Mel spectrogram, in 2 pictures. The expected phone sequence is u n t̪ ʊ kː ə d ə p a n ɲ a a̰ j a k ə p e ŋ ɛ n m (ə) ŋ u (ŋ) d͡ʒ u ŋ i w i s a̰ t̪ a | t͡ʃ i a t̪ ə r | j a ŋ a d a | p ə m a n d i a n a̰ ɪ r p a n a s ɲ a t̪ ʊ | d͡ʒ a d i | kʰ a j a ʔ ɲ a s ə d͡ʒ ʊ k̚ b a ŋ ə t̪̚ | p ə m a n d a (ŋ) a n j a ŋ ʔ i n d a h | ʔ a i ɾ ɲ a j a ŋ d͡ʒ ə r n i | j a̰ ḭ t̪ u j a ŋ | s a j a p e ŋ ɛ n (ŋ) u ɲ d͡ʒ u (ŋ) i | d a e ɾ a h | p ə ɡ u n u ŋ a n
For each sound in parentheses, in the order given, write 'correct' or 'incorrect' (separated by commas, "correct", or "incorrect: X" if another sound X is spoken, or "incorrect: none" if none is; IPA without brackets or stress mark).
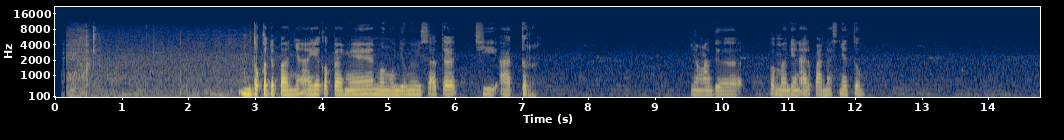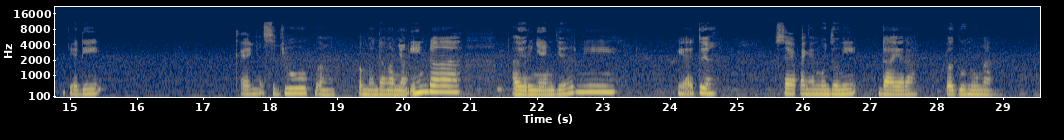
correct, incorrect: ɲ, correct, correct, correct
